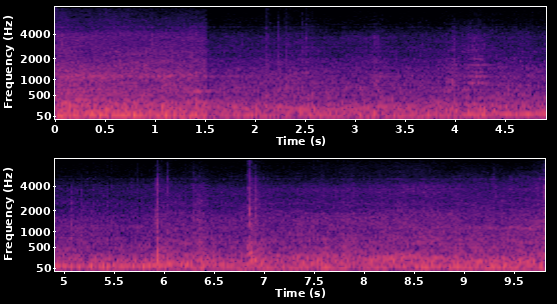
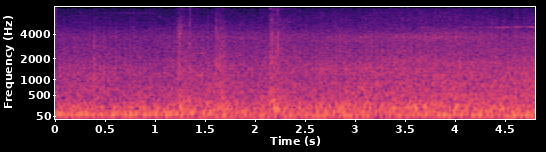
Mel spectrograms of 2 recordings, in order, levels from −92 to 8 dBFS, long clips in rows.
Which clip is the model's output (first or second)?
first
